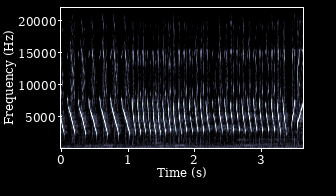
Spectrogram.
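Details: Long melodious Yorkshire canary song, opening with a few swooping whistled notes and running into a fast, even trill of many short chirps.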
